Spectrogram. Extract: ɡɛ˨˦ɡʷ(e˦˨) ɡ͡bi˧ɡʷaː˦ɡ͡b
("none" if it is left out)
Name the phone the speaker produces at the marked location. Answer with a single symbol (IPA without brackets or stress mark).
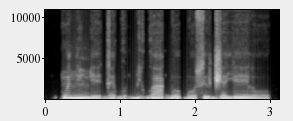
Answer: e˨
